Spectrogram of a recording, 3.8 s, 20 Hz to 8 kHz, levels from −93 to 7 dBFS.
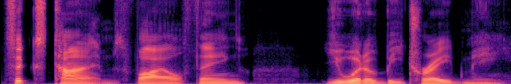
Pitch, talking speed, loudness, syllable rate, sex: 110 Hz, 140 wpm, -19 LUFS, 3.5 syllables/s, male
